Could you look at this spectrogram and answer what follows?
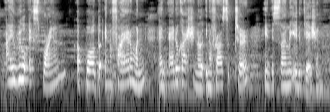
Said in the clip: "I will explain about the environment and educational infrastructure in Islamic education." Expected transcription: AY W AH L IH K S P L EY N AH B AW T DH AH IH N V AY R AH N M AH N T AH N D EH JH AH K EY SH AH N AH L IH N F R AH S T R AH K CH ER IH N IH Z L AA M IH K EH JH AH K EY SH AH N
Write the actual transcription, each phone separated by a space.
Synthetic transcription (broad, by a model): AY W AH L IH K S P L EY N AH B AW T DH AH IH N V AY AH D M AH N T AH N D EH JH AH K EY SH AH N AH L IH N F R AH S T R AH K CH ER IH N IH S L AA M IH K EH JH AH K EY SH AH N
